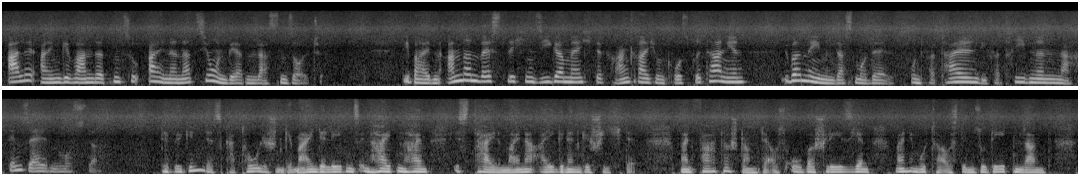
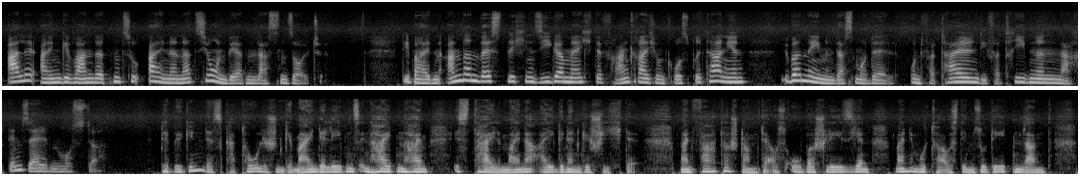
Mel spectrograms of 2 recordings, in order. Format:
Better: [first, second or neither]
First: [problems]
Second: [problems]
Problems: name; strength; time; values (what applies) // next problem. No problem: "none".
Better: second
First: hiss; loud; throughout; 7 dB below the speech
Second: hiss; faint; throughout; 20 dB below the speech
